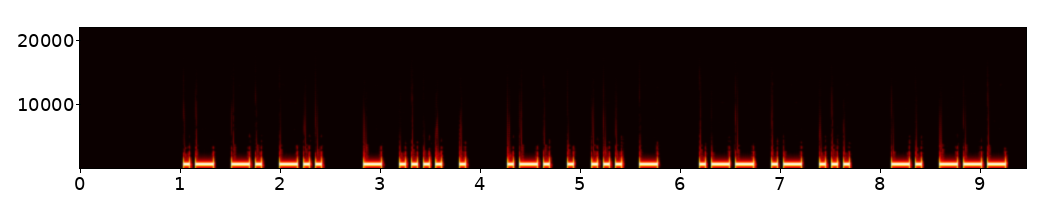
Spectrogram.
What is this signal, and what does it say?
Morse code, heard as a keyed tone, about 20 wpm, 700 Hz. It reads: AND THE REST WAS NO
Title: Sentences from Top 1000 Words 20wpm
